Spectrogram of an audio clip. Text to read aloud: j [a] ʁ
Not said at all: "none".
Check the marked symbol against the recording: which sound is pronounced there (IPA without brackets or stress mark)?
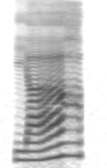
a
